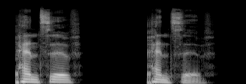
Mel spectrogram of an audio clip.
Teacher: And the pronunciation is very easy. Just two syllables and the stress is on that first syllable.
